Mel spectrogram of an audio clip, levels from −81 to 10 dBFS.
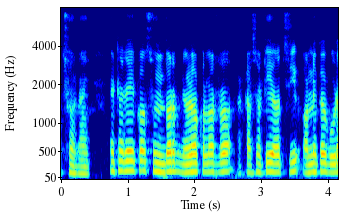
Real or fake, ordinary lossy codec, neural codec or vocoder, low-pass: fake; none; codec, 44.1 kHz, 7.8 kbps, Pupu-Codec; 7.2 kHz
